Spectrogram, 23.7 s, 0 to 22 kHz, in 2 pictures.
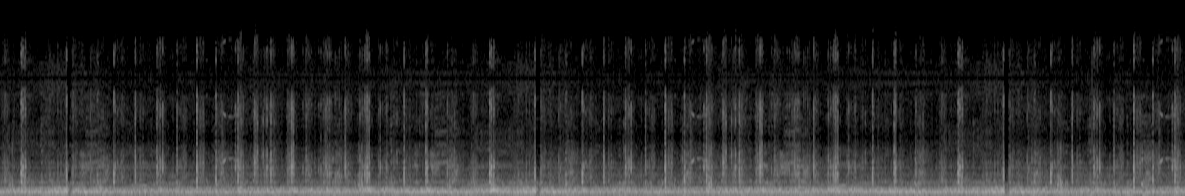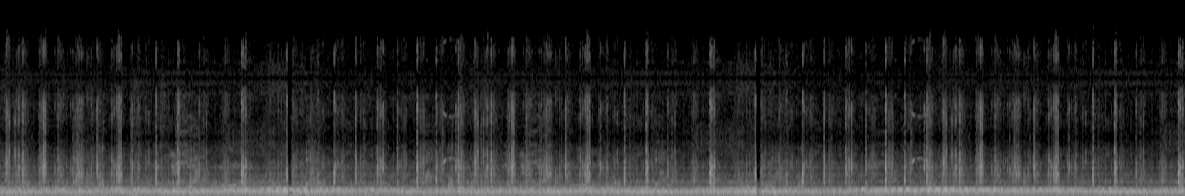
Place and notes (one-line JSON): {"title": "Montreal: Lachine Canal: Charlevoix bridge - Lachine Canal: Charlevoix bridge", "date": "2002-01-28", "description": "Constructed from ambience recorded on the Charlevoix bridge over the canal east of the Atwater market. Car tires against the textured metal surface of the bridge produce this distinctive thrum, which are looped to enhance the existing rhythms of traffic. It was a cold dry day, with ice underfoot on the empty cycle path up to the bridge.", "latitude": "45.48", "longitude": "-73.57", "altitude": "12", "timezone": "America/Montreal"}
